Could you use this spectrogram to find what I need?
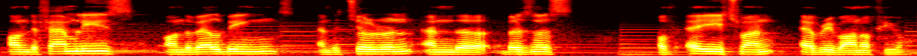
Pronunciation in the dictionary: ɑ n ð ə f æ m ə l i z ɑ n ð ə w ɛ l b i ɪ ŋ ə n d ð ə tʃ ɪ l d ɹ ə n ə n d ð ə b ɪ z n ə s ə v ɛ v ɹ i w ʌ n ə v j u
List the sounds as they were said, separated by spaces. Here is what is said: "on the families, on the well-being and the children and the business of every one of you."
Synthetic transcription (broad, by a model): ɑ n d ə f æ m ə l i z ɑ n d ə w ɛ l b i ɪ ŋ ə n d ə tʃ ɪ l d ɹ ə n ə n d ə b ɪ z n ə s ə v ɛ v ɹ i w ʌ n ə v j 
